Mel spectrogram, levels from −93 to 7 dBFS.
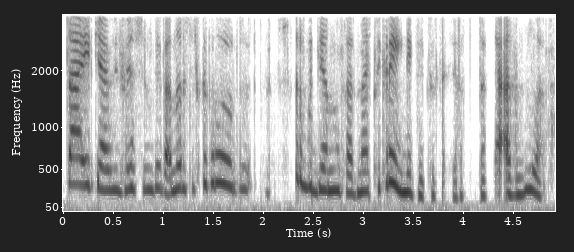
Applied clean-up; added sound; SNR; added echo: neural diffusion model UNIVERSE++.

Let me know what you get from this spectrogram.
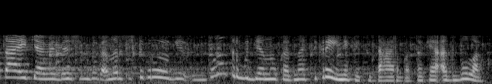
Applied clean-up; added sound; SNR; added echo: none; Bicycle; 16 dB; none.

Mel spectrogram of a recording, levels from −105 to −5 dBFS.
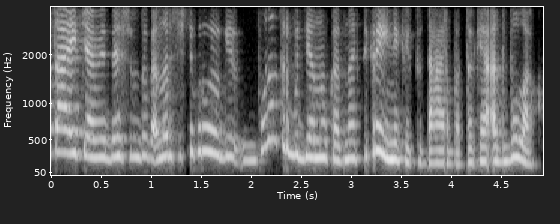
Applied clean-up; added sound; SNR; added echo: none; none; none; none.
